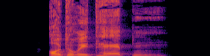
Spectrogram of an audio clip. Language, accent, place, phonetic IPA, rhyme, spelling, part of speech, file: German, Germany, Berlin, [aʊ̯toʁiˈtɛːtn̩], -ɛːtn̩, Autoritäten, noun, De-Autoritäten.ogg
- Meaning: plural of Autorität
